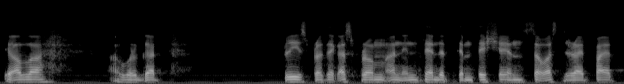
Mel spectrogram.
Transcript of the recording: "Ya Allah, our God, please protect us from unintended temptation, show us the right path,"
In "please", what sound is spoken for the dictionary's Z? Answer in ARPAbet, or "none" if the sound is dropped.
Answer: S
